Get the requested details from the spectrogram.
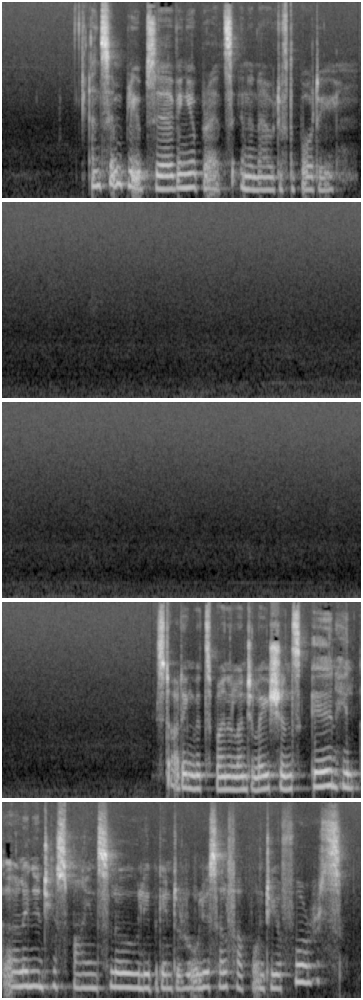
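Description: A young woman speaks calmly and gently, close to a microphone.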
